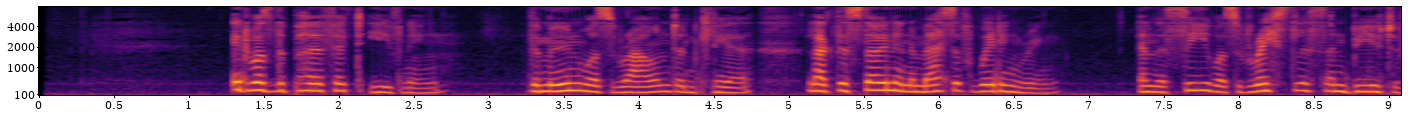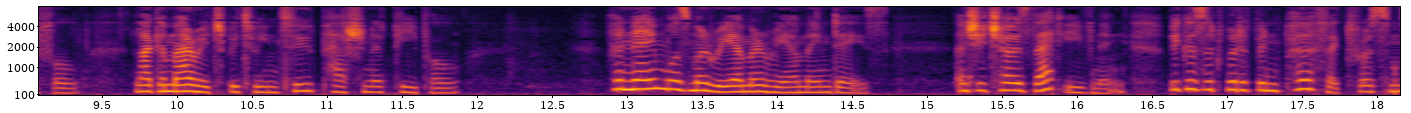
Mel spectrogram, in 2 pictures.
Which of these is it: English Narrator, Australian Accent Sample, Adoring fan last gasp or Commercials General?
English Narrator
